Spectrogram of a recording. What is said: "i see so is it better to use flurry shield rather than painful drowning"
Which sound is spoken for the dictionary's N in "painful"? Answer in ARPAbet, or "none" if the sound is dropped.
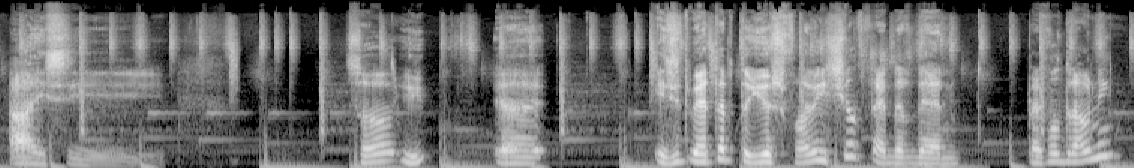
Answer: none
